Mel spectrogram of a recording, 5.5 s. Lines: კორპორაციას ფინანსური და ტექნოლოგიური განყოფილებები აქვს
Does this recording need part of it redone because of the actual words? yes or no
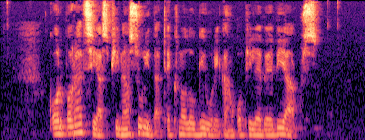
no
